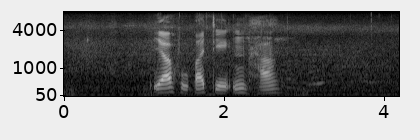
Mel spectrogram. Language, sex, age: Southern Sotho, male, 24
